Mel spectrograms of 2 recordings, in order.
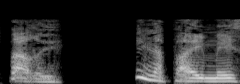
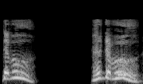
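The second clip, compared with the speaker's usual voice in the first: barked command; 9 semitones higher, 5 dB louder than usual. Acted. Ordering someone up.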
